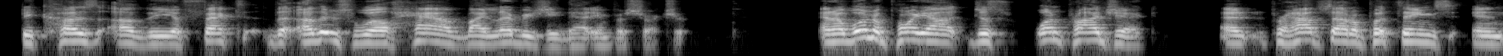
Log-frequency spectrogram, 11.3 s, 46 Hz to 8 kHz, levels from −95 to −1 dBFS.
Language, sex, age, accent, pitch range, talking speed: English, male, 60-79, American, 150-195 Hz, 145 wpm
